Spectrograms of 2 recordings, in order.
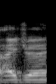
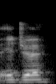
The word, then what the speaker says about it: IdrA: him noni arctos is calling hydra hydra instead of idra because i think artos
